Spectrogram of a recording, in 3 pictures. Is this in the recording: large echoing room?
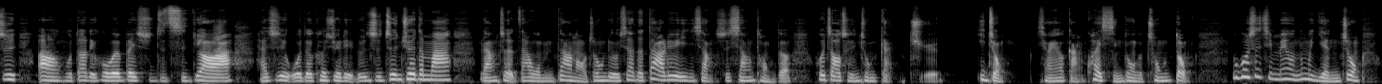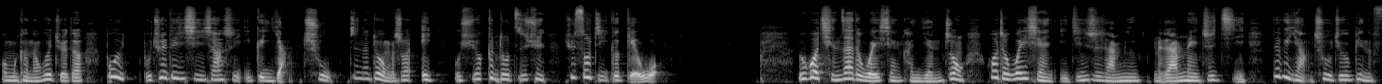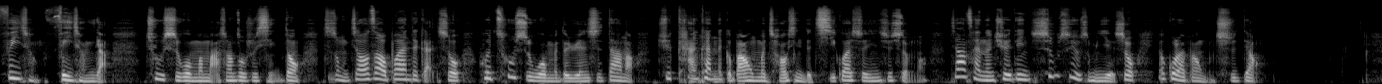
no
